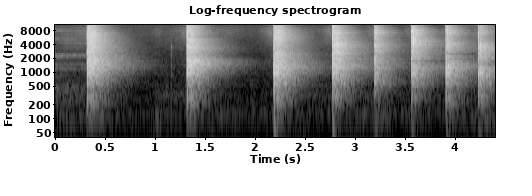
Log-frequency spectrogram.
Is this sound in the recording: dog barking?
no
